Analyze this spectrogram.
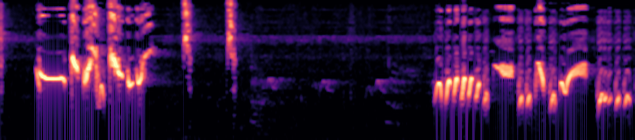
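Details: White-rumped shama song: a dense jumble of whistles and buzzy notes, a quiet gap, then a quick run of repeated notes followed by looping rising and falling whistles.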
